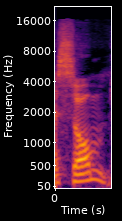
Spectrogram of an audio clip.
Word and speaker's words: Somme: Somme. Am I saying that right? – So yeah, Somme. Yeah, the Battle of the Somme. Yeah, that's the right way.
